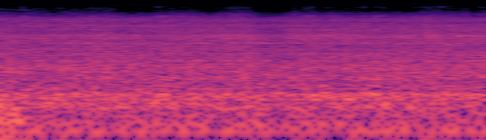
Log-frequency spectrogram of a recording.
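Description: Candy batch roller and rope-sizing wheels running with a steady, even mechanical whir as the turning rollers draw the filled mint candy mass into a thinner rope.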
